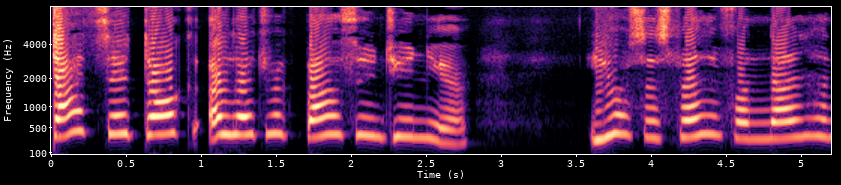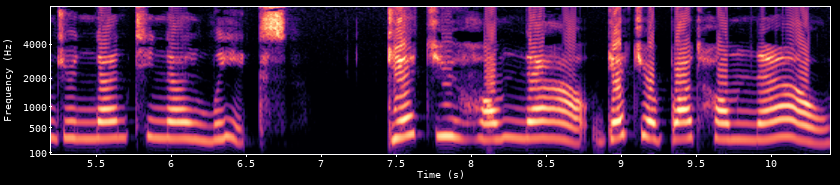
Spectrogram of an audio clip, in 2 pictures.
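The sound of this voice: Using a cartoonish character voice, a woman speaks at an extremely high pitch and a fairly slow pace, with fairly even intonation and very even loudness.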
